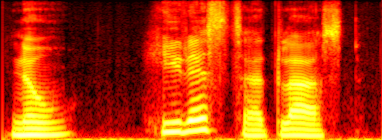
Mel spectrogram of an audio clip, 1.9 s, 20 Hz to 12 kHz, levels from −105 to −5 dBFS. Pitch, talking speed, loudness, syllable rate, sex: 175 Hz, 155 wpm, -16 LUFS, 3.6 syllables/s, male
